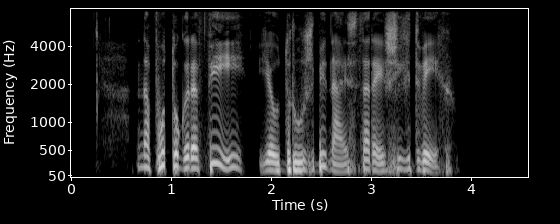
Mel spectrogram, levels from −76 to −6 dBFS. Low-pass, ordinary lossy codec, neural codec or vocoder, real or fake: none; none; none; real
